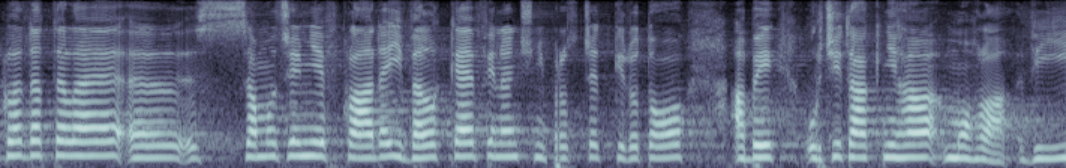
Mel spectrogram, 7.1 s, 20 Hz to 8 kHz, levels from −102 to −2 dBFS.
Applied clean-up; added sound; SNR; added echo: none; none; none; none.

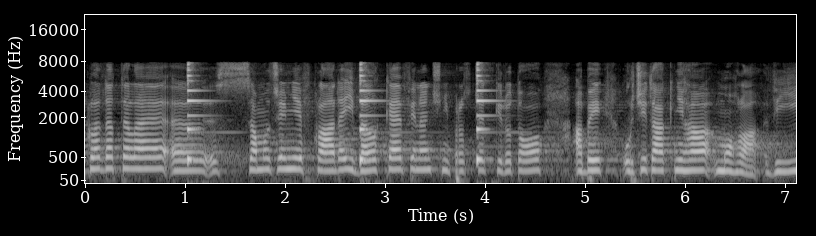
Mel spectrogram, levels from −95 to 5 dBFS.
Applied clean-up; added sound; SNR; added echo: none; Dishes, pots, and pans; 0 dB; none.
